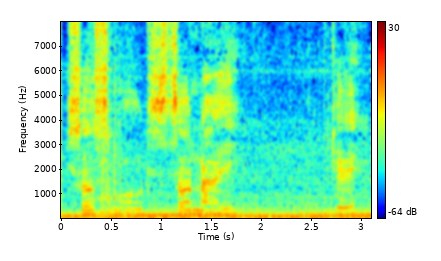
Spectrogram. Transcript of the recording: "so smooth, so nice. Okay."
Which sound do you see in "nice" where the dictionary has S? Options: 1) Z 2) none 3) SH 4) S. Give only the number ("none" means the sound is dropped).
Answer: 2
